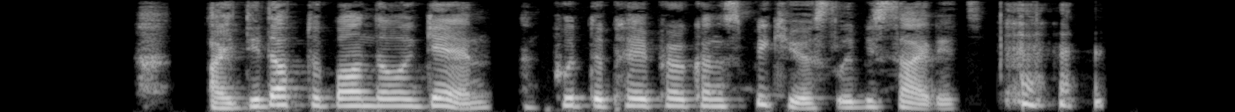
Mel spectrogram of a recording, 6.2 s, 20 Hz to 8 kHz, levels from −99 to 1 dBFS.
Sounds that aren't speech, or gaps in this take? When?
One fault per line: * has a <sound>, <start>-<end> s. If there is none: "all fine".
* has a laugh, 5.0-5.5 s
